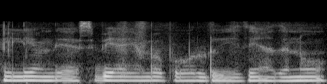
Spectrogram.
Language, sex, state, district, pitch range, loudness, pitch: Kannada, male, Karnataka, Koppal, 170-180 Hz, -16 LUFS, 180 Hz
